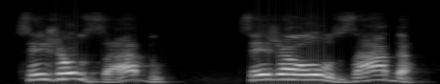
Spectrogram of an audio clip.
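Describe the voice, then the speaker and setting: The sound is dry and close, without echo, as a man speaks in a dark, mellow tone. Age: 60s. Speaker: pastor. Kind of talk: sermon.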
